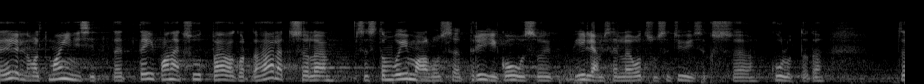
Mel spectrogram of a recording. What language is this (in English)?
Estonian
